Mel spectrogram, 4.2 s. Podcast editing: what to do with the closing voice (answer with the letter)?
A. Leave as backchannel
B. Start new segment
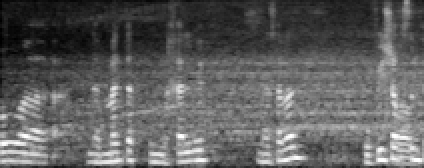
A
